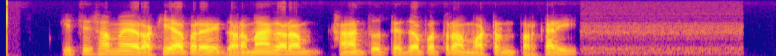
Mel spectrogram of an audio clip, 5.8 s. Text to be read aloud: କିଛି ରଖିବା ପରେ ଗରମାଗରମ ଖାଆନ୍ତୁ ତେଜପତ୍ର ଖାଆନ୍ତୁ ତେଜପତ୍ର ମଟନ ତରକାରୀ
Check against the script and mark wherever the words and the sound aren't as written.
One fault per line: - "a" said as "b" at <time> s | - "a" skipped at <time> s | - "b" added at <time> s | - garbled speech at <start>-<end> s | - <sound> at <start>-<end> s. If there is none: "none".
- "ସମୟ" added at 0.7 s
- "ଖାଆନ୍ତୁ ତେଜପତ୍ର" skipped at 3.5 s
